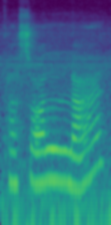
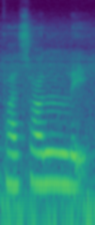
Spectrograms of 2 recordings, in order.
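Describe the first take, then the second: First: The final vowel is a plain open a. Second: The final vowel is fronted toward e.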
